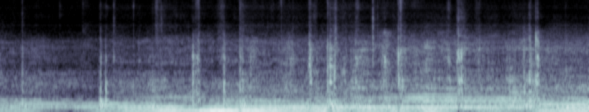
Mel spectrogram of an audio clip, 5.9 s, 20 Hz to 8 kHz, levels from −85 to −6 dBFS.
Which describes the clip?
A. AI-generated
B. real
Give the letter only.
A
